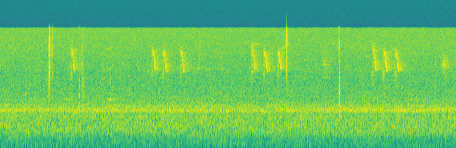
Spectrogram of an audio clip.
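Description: Faint bush ambience: a small bird gives short high chirps in quick runs of three or four, several times, over a steady hiss. Two sharp clicks sound about a second in and near seven seconds in.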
